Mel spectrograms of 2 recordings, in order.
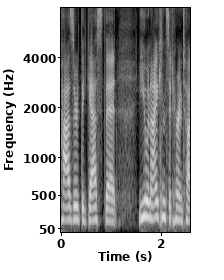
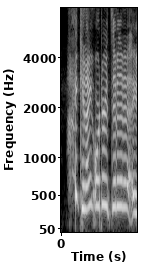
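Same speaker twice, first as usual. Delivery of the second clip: sudden jump to a very high voice; 12 semitones higher than usual. Retelling a friend ordering at Starbucks, the speaker imitates her voice going high. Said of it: "Her voice goes up five octaves".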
